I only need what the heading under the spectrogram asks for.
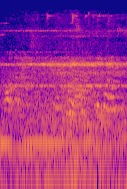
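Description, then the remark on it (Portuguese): Ambience at the entrance of a subway station: a steady, continuous rumble with a low droning hum and a faint high whine, plus indistinct background murmur, holding level throughout without distinct events. “Já na porta do metrô”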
